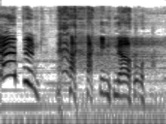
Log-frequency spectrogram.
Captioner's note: laughing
